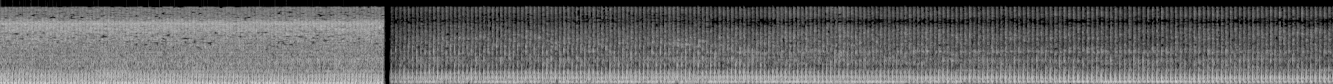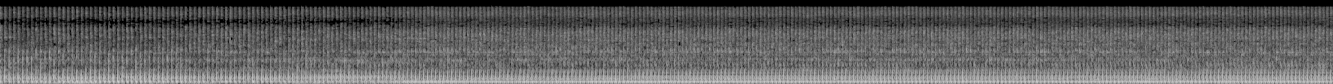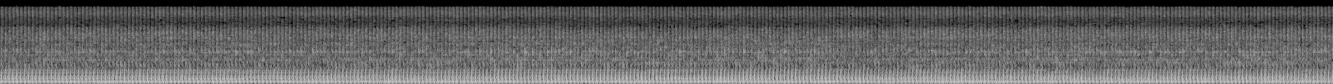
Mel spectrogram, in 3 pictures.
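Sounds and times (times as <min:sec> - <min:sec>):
rushing water: 0:00.0 - 0:03.9
motorboat engine running: 0:00.0 - 0:39.9.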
